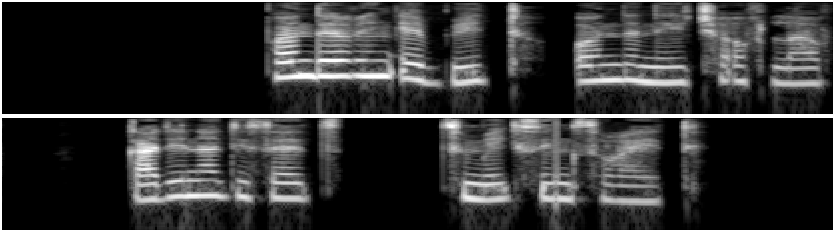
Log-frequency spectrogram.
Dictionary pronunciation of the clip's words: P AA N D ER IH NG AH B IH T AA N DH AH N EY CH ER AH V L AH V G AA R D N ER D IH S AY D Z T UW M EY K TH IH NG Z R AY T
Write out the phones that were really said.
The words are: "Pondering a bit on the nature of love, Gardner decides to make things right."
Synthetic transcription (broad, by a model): P AA N D ER IH NG AH B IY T AA N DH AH N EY CH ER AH F L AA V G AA D N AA D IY S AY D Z T UW M EY K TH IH NG S R AY T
